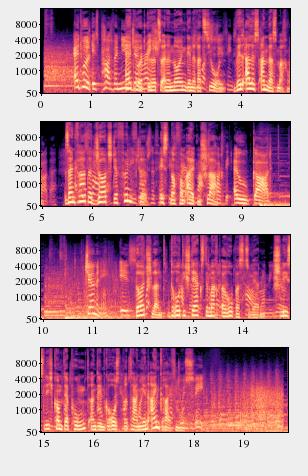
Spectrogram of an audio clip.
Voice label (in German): kurz tiefer; ZDF History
